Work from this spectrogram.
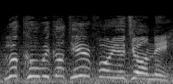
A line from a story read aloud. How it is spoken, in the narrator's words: Thor shouted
